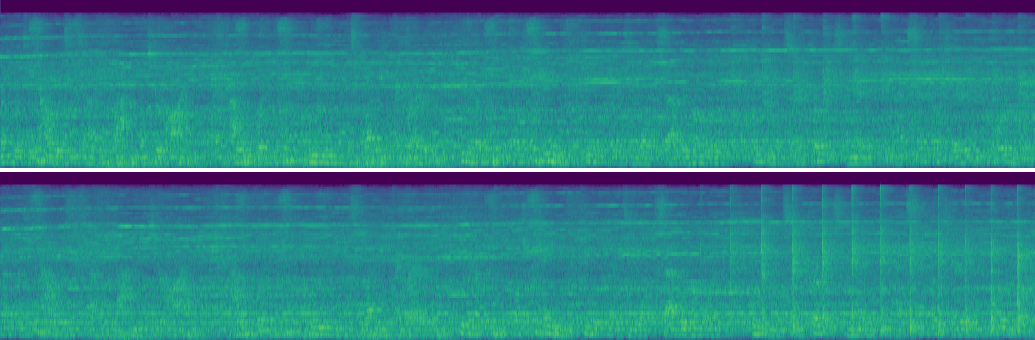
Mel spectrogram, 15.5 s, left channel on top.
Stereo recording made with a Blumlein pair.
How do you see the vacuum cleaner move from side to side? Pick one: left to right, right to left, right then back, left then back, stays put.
stays put.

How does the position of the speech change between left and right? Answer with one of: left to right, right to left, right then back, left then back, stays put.
left to right.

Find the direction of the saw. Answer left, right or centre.
left.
